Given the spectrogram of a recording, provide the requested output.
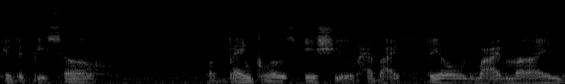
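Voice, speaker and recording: Using a put-on character voice, a man speaks at a very slow pace with clear background noise. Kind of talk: audio drama performance.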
